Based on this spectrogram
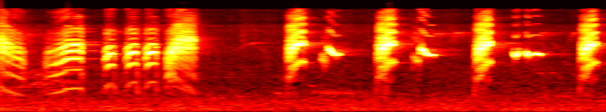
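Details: Mimicry-laden semi gacor isian song of a long-tailed shrike: a harsh opening, a rapid stuttered triplet, then sharp paired notes with whistled tails repeated at a steady pace.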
